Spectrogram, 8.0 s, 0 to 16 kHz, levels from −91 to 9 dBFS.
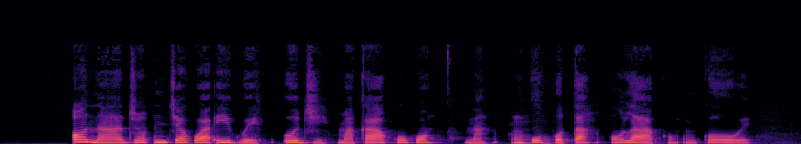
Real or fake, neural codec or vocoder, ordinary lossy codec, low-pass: fake; autoencoder, 48 kHz, 128 numbers a frame, DAC-VAE, trained on Japanese speech; MP3, 48 kbps; 14.4 kHz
